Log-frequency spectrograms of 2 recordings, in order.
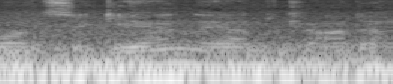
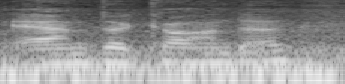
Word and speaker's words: Anaconda: Anaconda if you notice I said Anaconda added a D in there there's no D in there but if you're uh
